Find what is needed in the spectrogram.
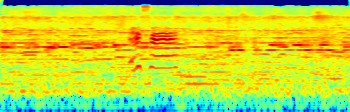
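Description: Kiddie carousel's tinkly electronic jingle music playing steadily. A voice rises in a short call about two seconds in.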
